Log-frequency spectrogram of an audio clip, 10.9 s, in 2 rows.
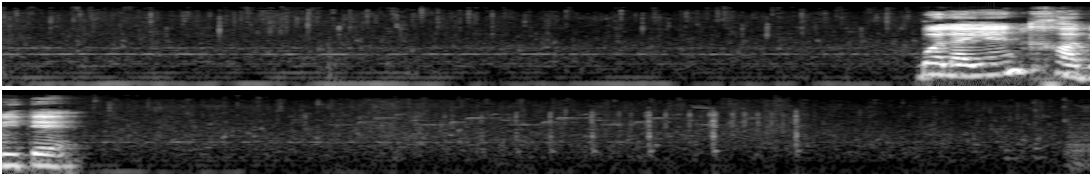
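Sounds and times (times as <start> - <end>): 
water drips and splashes: 0.0 - 10.8
speech: 4.6 - 5.9
paddle moving through water as someone rows a boat: 6.4 - 10.8.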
